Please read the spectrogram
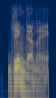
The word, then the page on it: gingili: British English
